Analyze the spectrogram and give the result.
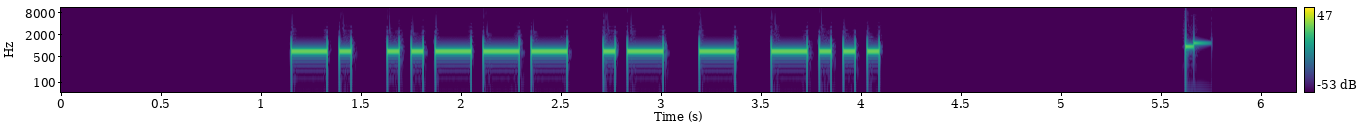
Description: Morse code, heard as a keyed tone, about 20 wpm, 700 Hz. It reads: N2ATB
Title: Call Signs - 20wpm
